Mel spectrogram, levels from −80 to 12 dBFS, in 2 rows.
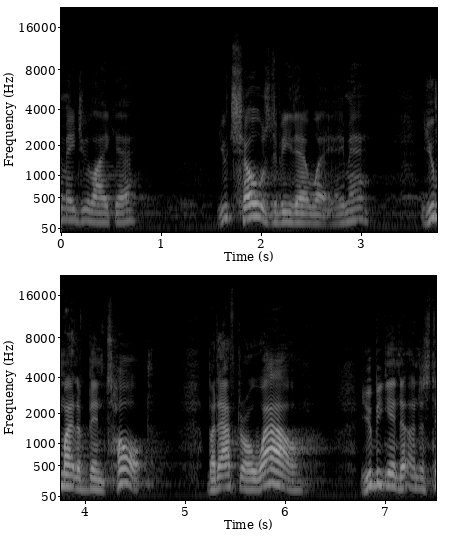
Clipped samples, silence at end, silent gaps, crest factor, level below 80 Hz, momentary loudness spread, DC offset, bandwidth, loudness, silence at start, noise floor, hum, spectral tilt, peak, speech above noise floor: under 0.1%; 0 s; none; 22 dB; -76 dBFS; 18 LU; under 0.1%; 17.5 kHz; -32 LUFS; 0 s; -65 dBFS; none; -5.5 dB/octave; -12 dBFS; 33 dB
